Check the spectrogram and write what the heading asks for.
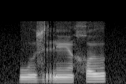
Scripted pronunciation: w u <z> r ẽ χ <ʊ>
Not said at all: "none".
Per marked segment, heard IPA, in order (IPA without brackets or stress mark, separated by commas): z, ʊ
